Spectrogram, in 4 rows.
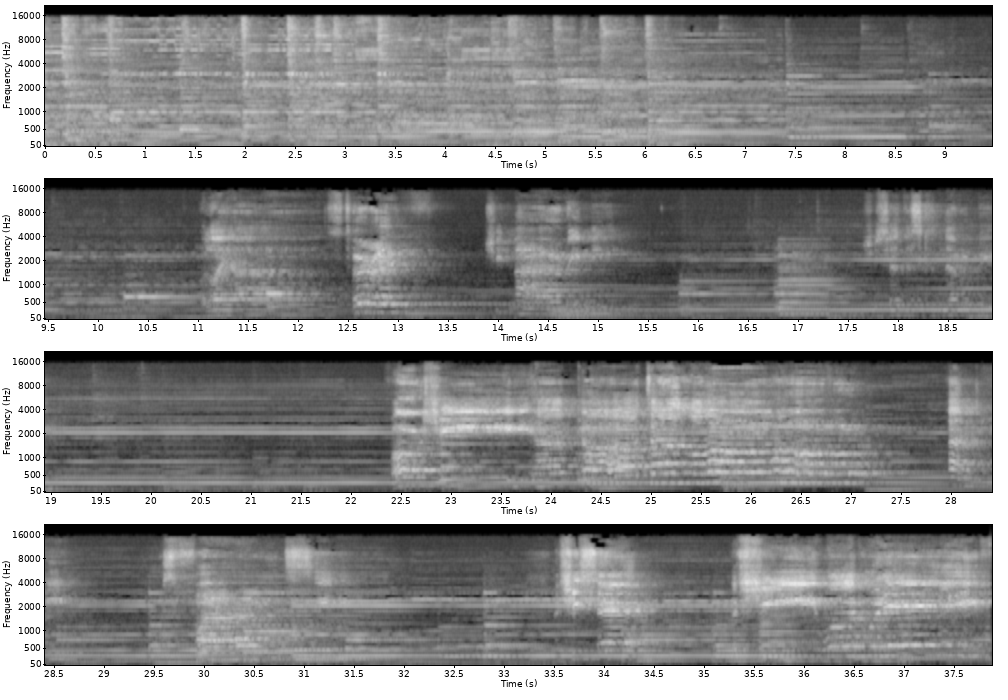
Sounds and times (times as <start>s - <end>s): Guitar: 0.0s - 37.8s
Inside, large room or hall: 0.0s - 37.8s.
